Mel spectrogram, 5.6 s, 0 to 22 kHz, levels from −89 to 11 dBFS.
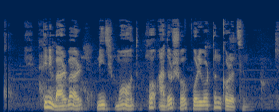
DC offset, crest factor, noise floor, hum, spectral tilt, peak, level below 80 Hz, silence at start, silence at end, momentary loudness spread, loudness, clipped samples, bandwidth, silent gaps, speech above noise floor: under 0.1%; 18 dB; -52 dBFS; none; -5.5 dB/octave; -4 dBFS; -64 dBFS; 0.1 s; 0.65 s; 13 LU; -21 LUFS; under 0.1%; 11 kHz; none; 31 dB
